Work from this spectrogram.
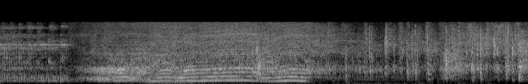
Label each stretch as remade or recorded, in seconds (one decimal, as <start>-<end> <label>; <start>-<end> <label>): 0.0-0.7 recorded; 0.7-2.0 remade; 2.0-5.3 recorded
